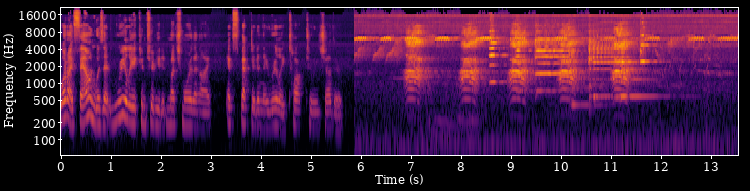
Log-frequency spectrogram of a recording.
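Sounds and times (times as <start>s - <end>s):
speech: 0.0s - 6.0s
faint high hiss: 0.0s - 13.5s
pied butcherbird singing: 5.9s - 13.5s.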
